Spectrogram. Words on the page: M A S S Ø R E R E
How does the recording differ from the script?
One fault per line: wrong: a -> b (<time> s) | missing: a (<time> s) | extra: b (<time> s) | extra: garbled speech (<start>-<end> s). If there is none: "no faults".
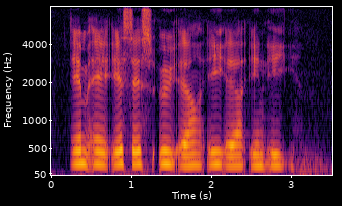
extra: N (2.5 s)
